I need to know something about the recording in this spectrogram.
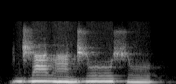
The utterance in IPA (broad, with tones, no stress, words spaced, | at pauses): d͡ʒa˧lã˨d͡ʒoː˧ ʃo˨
